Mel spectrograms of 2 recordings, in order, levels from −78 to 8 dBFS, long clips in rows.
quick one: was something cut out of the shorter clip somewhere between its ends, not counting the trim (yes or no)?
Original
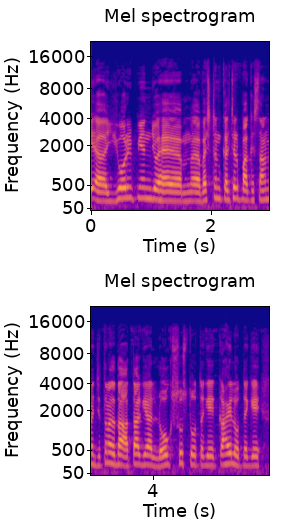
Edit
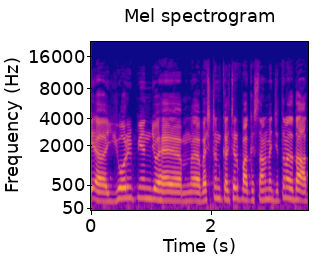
no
